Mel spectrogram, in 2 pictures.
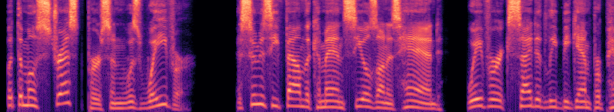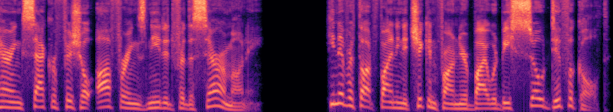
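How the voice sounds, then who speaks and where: A man's voice: on the high side, expressive, a little fast, no echo, clean studio sound. A man narrating a light novel in a dramatic, scripted storytelling style.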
